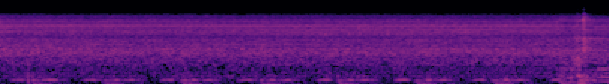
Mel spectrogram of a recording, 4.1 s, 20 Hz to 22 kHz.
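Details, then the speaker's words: Bambu Lab A1 Mini Combo 3D printer before first test print: quiet, even motor bursts about twice a second with soft thumps as the head wipes and probes the bed; normal pre-print routine. "Cleans the head. Test the bed. Cleans the head."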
